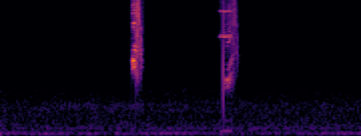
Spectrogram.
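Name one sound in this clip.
A short electronic beep sounds as a menu opens.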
